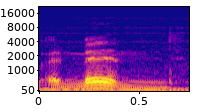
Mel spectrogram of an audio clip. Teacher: So amend is a verb. Second syllable is accented.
